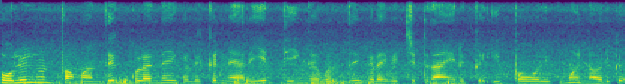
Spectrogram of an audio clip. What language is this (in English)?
Tamil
